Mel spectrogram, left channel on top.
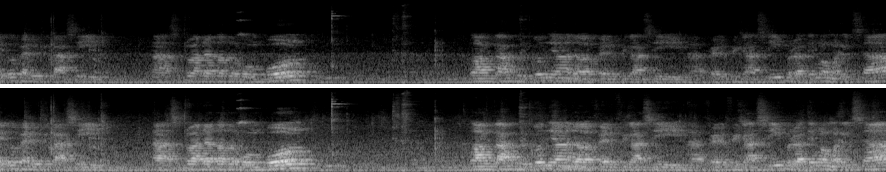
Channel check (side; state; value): left; quieter; 8.7 dB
